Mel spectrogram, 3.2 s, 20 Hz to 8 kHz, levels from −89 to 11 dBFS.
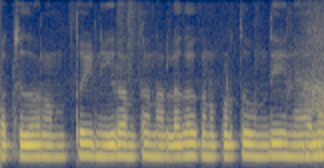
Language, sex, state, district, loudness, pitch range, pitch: Telugu, female, Andhra Pradesh, Krishna, -13 LUFS, 160-170 Hz, 165 Hz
